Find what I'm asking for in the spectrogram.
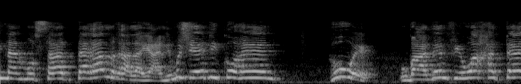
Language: Arabic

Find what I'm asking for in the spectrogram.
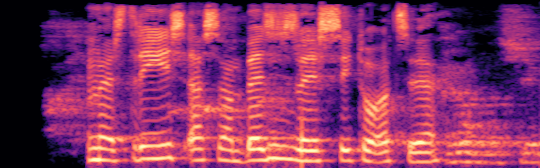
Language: Latvian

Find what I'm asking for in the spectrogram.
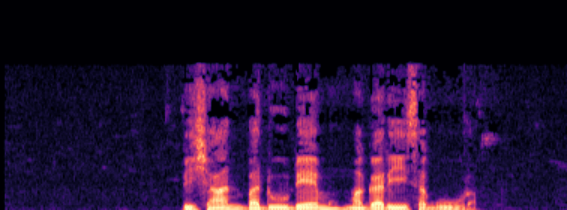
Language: Oromo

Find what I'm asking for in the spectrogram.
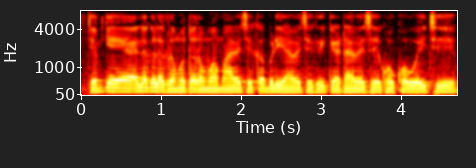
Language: Gujarati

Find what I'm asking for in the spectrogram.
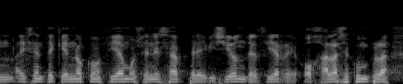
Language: Spanish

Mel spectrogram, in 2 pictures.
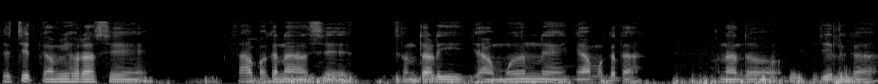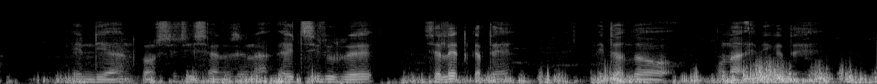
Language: Santali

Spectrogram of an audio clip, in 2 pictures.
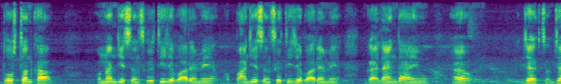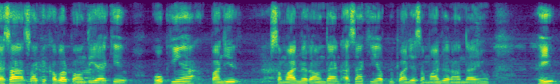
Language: Sindhi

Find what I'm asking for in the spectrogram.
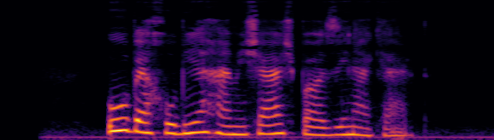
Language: Persian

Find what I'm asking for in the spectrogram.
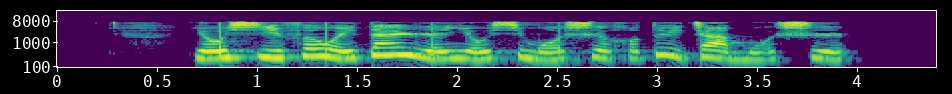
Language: Chinese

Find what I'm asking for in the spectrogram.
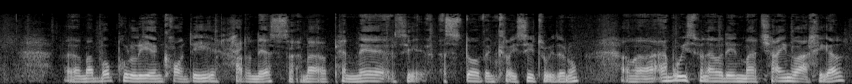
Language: Welsh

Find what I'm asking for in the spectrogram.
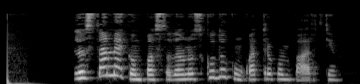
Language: Italian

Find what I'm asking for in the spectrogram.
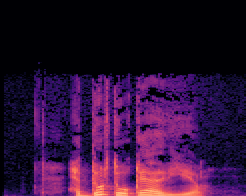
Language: Kabyle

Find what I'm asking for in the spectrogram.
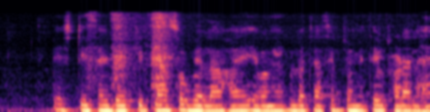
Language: Bangla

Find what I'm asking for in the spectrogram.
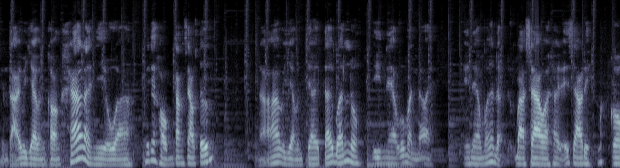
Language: Vietnamese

